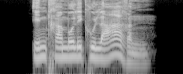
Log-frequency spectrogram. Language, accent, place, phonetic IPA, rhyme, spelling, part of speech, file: German, Germany, Berlin, [ɪntʁamolekuˈlaːʁən], -aːʁən, intramolekularen, adjective, De-intramolekularen.ogg
- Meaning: inflection of intramolekular: 1. strong genitive masculine/neuter singular 2. weak/mixed genitive/dative all-gender singular 3. strong/weak/mixed accusative masculine singular 4. strong dative plural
